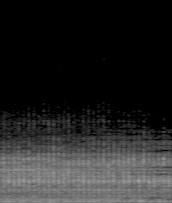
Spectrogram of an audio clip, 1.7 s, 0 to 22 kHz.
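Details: Nissan Maxima 3.5 with excessive lifter noise worst on first start, after Motor Medic flush and synthetic oil change: sharp even ticking about ten times a second over quiet idle; lifter noise unchanged, flush did not fix it.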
